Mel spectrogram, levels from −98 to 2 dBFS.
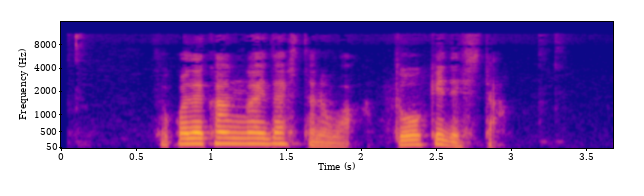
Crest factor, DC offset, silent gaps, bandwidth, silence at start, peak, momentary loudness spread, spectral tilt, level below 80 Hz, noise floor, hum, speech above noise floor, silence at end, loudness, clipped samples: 20 dB; under 0.1%; none; 11.5 kHz; 0.65 s; -6 dBFS; 19 LU; -7 dB/octave; -56 dBFS; -68 dBFS; none; 44 dB; 0.8 s; -25 LUFS; under 0.1%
